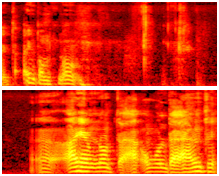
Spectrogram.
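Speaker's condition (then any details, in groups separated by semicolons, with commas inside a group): Muscular Parkinson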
